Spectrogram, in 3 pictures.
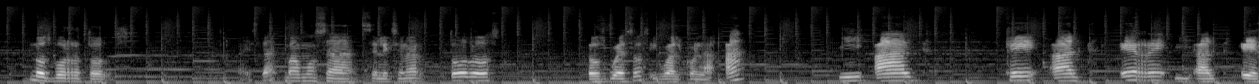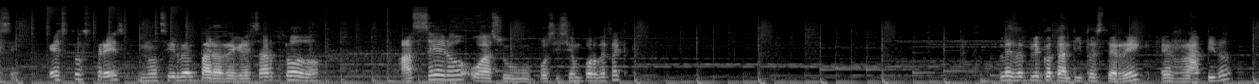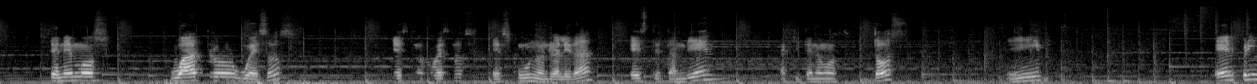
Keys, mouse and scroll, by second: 0.0 Delete, 2.6 shift+middle click, 3.6 click, 4.6 a, 4.8 a, 7.4 shift+middle click, 10.0 alt+g, 11.0 alt+r, 12.4 alt+s, 20.2 shift+middle click, 20.5 middle click, 21.4 middle click, 22.0 shift+middle click, 23.2 middle click, 24.0 shift+middle click, 28.4 click, 31.2 click, 32.6 click, 33.8 shift+click, 34.6 middle click, 35.8 middle click.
